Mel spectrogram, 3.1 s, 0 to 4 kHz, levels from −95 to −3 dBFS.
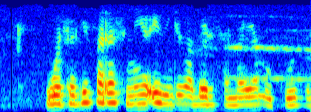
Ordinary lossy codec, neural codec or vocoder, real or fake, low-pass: MP3, 32 kbps; none; real; 3.6 kHz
